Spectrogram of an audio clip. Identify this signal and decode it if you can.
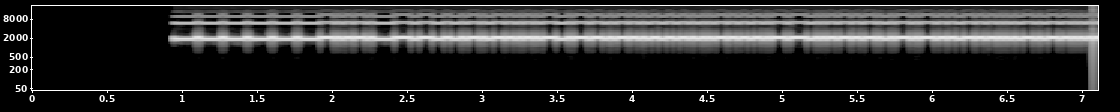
RTTY (45.45 baud, 170 Hz shift), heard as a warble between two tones, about 2050 Hz centre. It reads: TOCH DOEN WIJ IETS HEEL …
